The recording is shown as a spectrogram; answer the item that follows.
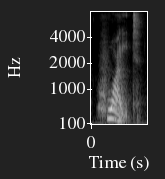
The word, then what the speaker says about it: white: But some people, when they want to sound sophisticated, and some people do, they still pronounce the H after a W. I mean, like in the word white, they're going to pronounce the H, but they're going to put the H before the W. Don't ask me why. Some people do that. So it's going to sound like white, white.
